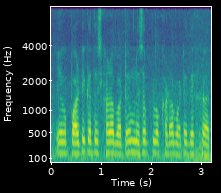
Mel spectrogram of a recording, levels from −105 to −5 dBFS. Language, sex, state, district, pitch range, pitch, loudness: Bhojpuri, male, Uttar Pradesh, Gorakhpur, 160-170 Hz, 170 Hz, -18 LUFS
